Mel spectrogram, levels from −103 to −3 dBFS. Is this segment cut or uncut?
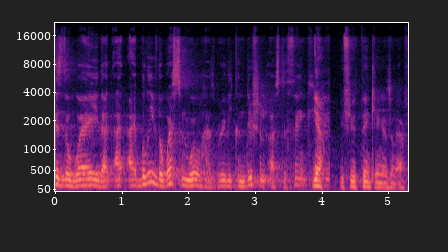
cut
